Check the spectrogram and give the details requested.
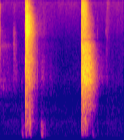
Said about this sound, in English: I even felt that slap.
